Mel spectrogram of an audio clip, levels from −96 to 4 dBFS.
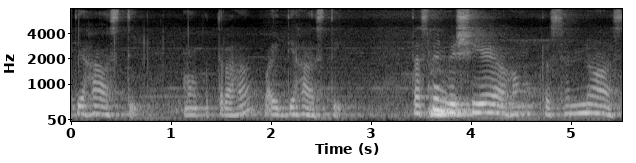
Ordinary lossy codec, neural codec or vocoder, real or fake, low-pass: none; none; real; none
